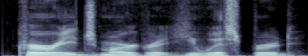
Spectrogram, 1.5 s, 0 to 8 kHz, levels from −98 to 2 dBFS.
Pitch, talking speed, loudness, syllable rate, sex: 110 Hz, 155 wpm, -18 LUFS, 7.3 syllables/s, male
